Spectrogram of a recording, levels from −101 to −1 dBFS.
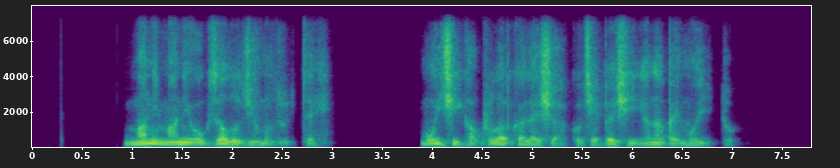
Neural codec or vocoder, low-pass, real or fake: codec, 16 kHz in and 24 kHz out, 0.9 kbps, LongCat-Audio-Codec, fine tuned four codebook decoder; 7.2 kHz; fake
